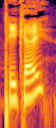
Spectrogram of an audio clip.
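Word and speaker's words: Piqué: Gerald Piquet, the Shakira's husband.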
